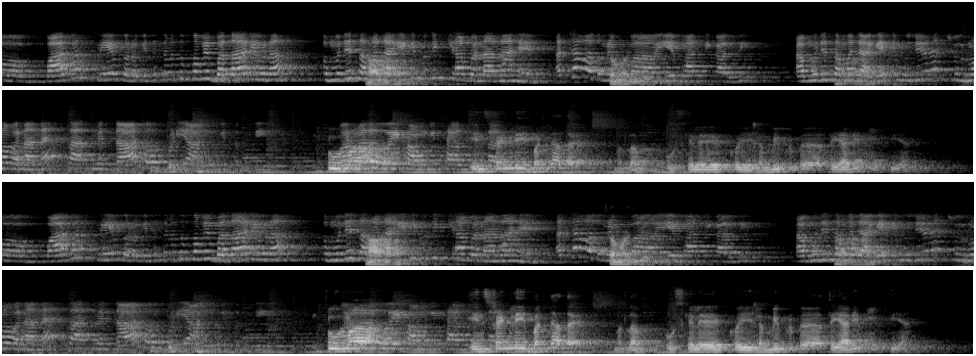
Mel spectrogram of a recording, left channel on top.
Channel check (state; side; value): normal; both; correlation 0.11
